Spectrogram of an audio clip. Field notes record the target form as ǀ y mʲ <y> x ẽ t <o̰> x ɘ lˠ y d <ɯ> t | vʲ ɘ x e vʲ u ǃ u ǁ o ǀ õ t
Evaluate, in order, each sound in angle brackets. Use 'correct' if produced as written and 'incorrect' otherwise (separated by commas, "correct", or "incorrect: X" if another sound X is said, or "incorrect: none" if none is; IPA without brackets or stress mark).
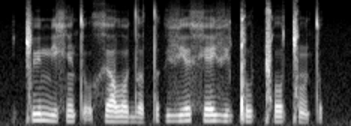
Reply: incorrect: e, correct, incorrect: ɤ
